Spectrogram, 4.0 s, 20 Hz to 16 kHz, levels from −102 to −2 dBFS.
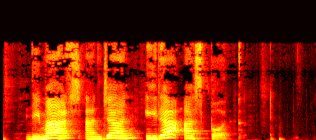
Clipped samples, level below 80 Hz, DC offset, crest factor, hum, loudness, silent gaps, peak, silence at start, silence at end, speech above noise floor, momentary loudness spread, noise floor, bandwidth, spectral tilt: under 0.1%; -58 dBFS; under 0.1%; 18 dB; none; -17 LUFS; none; -2 dBFS; 0.05 s; 0.45 s; 30 dB; 16 LU; -47 dBFS; 11.5 kHz; -2.5 dB/octave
